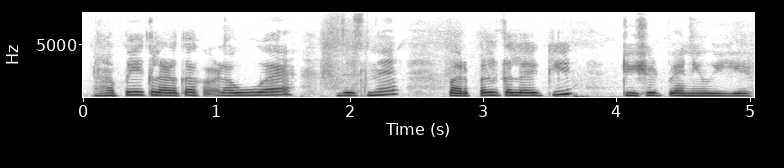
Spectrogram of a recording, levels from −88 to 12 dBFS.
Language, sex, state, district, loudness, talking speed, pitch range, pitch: Bhojpuri, female, Uttar Pradesh, Gorakhpur, -13 LUFS, 180 wpm, 235-270 Hz, 250 Hz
